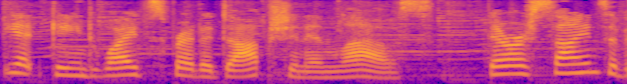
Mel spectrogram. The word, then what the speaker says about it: Laos: Laos, pronounced without the S, a landlocked country in Southeast Asia, has a history of using silver and copper coins as currency.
